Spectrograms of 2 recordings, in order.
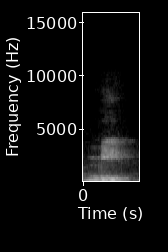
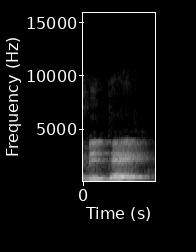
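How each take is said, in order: First: The syllable ends sharply on the d sound. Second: A short extra vowel follows the d sound. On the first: The speaker calls it right. "It's coming to a glottal stop" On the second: The speaker calls it wrong. "It's not sounded as"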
